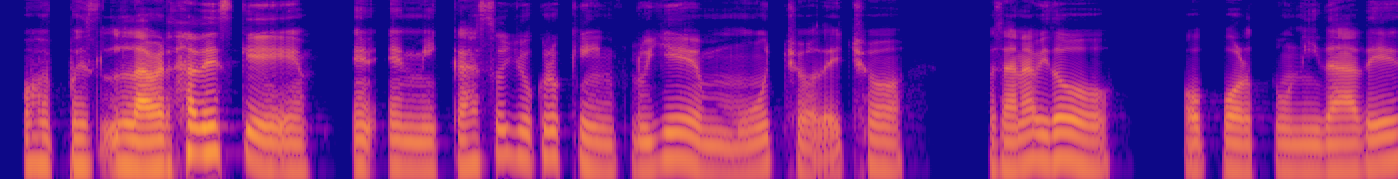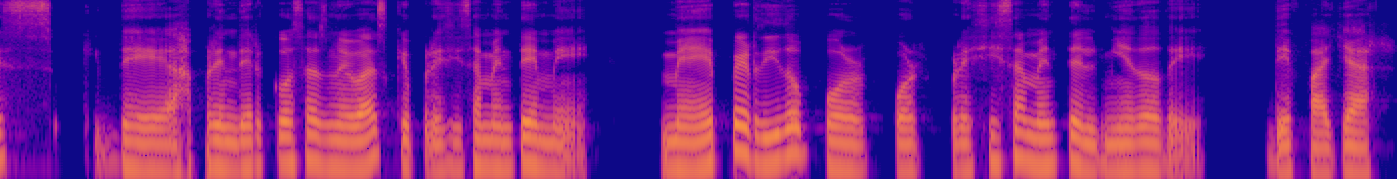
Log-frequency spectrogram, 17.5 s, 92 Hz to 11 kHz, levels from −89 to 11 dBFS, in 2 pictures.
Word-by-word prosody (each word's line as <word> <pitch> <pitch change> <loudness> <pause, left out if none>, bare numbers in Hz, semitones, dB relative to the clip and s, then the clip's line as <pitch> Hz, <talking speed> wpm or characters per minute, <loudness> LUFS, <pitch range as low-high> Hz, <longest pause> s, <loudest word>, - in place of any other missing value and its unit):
Oh, 140 0 0
pues 135 -1 -1
la 130 -1 +8
verdad 135 +9 +7
es 190 0 +7
que 130 -9 +3 0.3
en 130 -2 0
en 130 -2 0
mi 125 -1 -2
caso 140 +6 -2
yo 165 -3 -1
creo 165 +1 -1
que 150 - -6
influye 130 +5 0
mucho, 115 +1 -3
de - - -2
hecho, 130 -2 -3 0.5
pues 125 - -8
han 125 +1 +3
habido 150 -3 +3 0.4
oportunidades 120 +3 -1 0.2
de 120 - -3
aprender 130 +1 -2
cosas 145 +1 -1
nuevas 130 +5 +1
que 130 - -4
precisamente 130 +3 -2
me 120 -2 -6 0.4
me 125 0 0
he 145 - +1
perdido 165 0 +1
por 125 -9 -2
por 120 -1 -3 0.2
precisamente 140 +4 -2
el 120 -3 -2
miedo 120 +1 -1
de - - -8 0.3
de 115 +1 -3
fallar. 105 +1 -1
130 Hz, 135 wpm, -23 LUFS, 120-145 Hz, 0.5 s, la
